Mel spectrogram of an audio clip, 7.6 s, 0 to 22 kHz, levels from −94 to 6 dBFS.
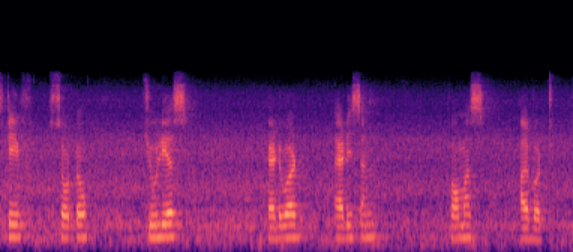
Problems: constant background noise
